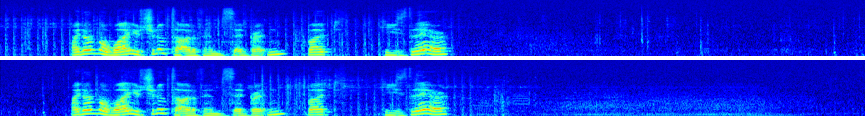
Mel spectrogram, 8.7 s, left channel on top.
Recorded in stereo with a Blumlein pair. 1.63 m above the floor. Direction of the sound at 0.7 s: Straight ahead.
